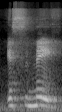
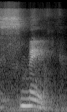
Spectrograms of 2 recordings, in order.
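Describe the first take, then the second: First: An extra vowel sound comes before the s. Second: The word starts directly with the s sound. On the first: The speaker calls it wrong. "there are some Filipinas saying snake" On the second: The speaker calls it right. "instead snake"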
